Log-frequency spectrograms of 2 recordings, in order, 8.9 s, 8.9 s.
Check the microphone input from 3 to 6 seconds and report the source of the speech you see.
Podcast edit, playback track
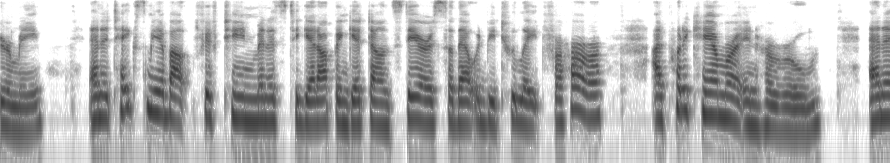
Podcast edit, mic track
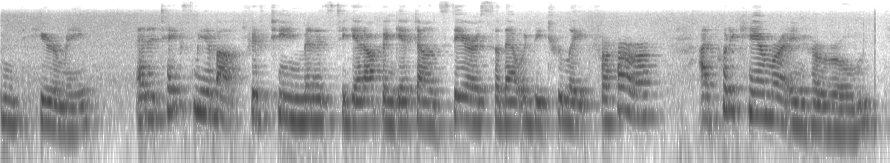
echo only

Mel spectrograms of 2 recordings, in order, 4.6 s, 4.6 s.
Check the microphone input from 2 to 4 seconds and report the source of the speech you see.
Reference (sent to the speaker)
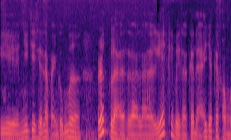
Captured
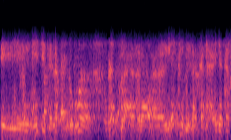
both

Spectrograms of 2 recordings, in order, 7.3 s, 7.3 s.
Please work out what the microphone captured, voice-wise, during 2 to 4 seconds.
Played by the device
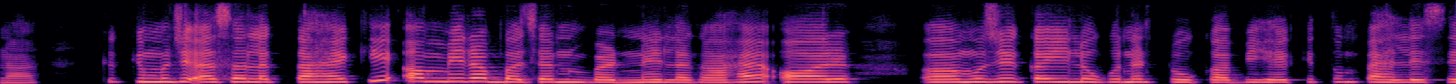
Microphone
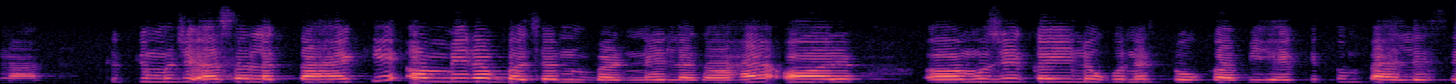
echo only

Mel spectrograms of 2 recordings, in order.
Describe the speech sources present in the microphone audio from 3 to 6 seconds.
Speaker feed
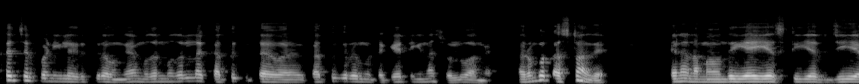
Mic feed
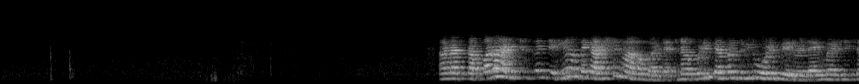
user only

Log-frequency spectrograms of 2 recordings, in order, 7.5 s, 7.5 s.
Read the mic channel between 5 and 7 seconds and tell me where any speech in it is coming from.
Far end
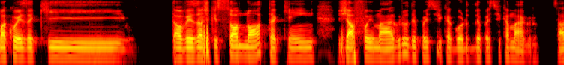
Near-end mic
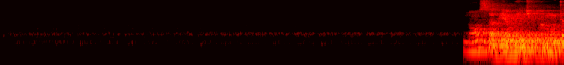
user only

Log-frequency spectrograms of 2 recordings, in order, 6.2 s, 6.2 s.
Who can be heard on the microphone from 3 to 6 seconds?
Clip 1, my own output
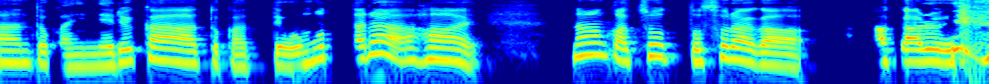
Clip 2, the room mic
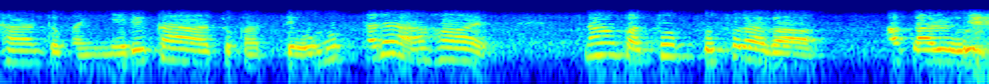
echo only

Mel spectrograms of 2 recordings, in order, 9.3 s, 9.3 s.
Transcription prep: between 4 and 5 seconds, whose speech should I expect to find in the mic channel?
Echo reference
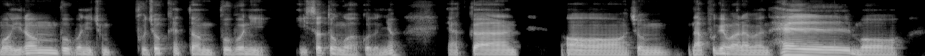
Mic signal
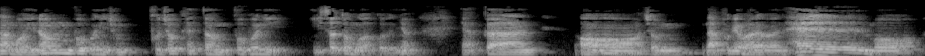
echo only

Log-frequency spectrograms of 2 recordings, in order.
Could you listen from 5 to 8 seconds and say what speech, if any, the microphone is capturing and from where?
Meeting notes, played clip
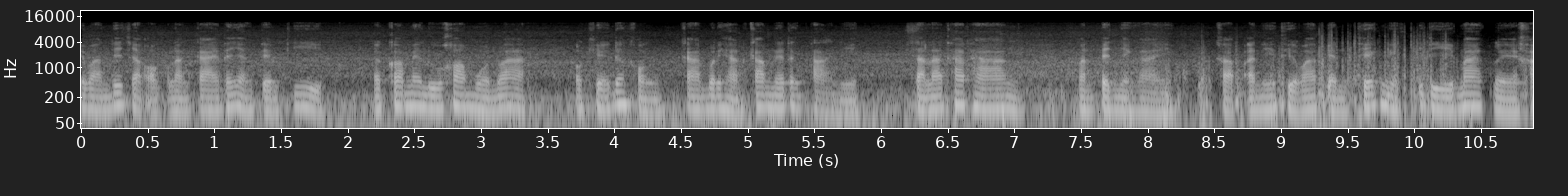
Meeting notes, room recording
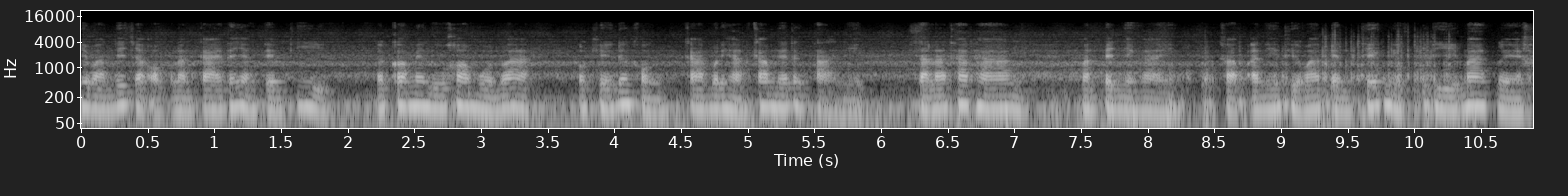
echo only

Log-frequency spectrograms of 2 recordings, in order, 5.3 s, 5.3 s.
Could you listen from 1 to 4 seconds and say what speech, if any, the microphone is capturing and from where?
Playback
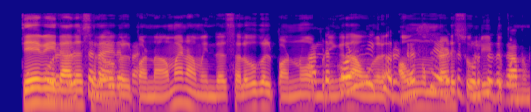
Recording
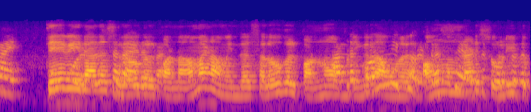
echo only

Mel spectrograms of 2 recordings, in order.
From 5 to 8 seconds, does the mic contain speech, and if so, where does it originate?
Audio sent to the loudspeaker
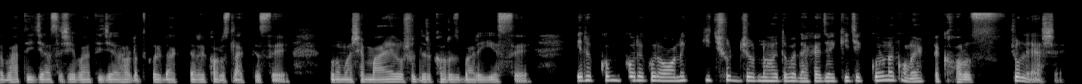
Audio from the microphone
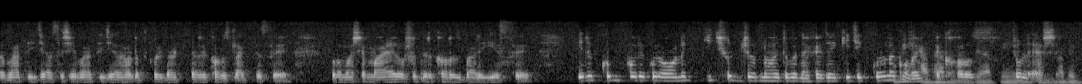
echo only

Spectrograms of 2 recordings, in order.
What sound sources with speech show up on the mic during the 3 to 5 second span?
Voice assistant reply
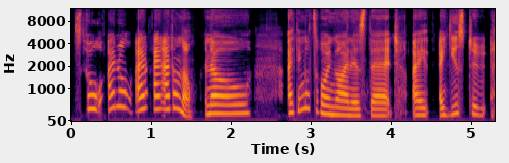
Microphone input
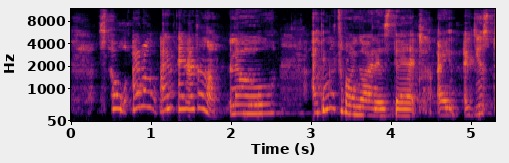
echo only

